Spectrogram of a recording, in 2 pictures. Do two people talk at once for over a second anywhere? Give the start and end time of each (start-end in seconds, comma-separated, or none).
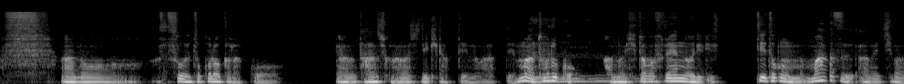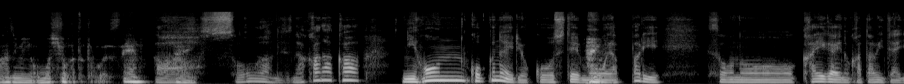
5.3-6.6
